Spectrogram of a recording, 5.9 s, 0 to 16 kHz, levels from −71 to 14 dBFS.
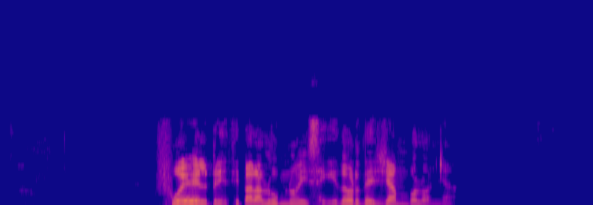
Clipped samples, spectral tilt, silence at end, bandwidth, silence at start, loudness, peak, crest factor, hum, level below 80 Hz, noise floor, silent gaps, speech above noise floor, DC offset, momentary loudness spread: under 0.1%; -3.5 dB/octave; 1.4 s; 10 kHz; 1.6 s; -26 LUFS; -4 dBFS; 26 dB; none; -56 dBFS; -87 dBFS; none; 60 dB; under 0.1%; 19 LU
